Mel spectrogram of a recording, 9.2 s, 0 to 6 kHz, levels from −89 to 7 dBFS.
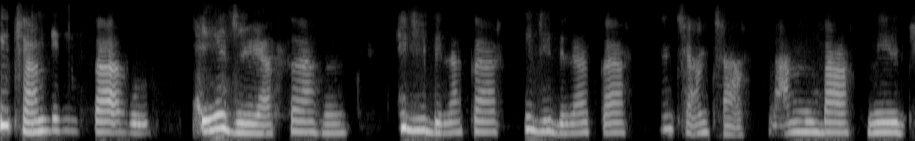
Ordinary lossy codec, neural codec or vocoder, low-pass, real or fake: AAC, 32 kbps; codec, 32 kHz, 1.9 kbps, SNAC; 5.4 kHz; fake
